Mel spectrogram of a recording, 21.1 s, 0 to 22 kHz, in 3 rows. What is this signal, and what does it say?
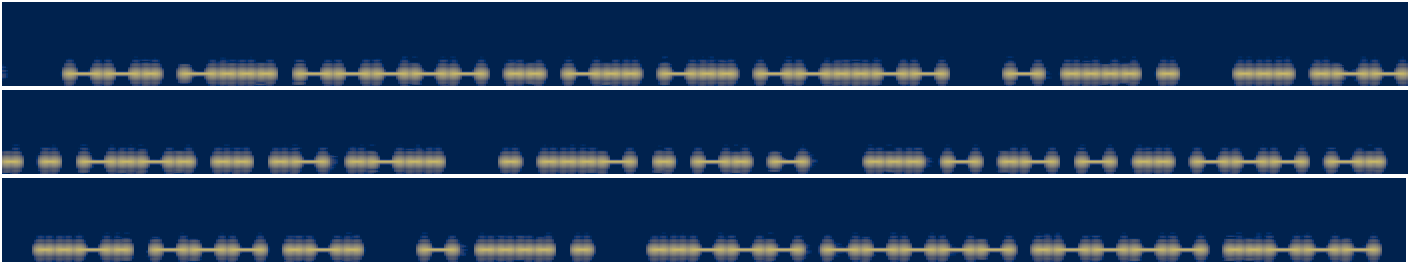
Morse code, heard as a keyed tone, about 25 wpm, 600 Hz. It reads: GB0IDD, THE SPECIAL EVENT STATION FOR THE 2012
